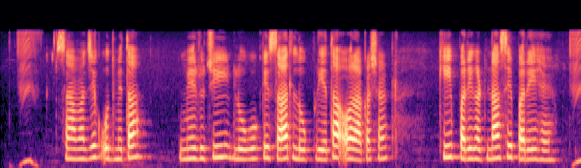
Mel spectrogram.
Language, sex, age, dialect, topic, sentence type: Hindi, female, 18-24, Kanauji Braj Bhasha, banking, statement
